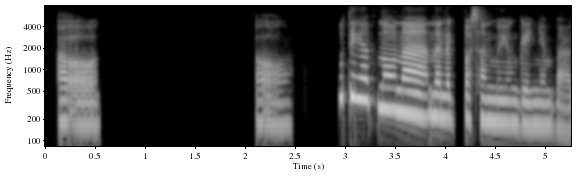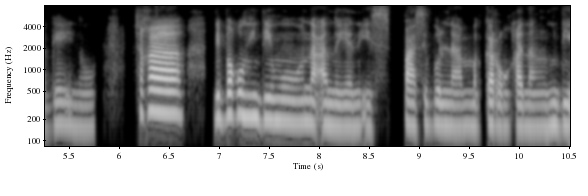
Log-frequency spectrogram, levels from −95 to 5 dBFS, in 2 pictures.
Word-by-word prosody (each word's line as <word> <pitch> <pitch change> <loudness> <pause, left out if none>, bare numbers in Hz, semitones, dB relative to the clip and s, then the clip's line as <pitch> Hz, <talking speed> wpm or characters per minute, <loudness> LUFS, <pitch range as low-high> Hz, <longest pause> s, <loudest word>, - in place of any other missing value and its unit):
Oo. 85 - -3 1.6
Oo. 165 - -9 0.4
Buti 410 +1 +2
nga 380 - +5
at 365 - -7
'no 280 -2 +2
na 235 -3 +5
nalagpasan 210 -2 -3
mo 185 - -4
iyong 180 -1 -6
ganyang 170 -1 -6
bagay 170 +2 -9
'no. 155 0 -13 0.3
At - - -55
saka 260 0 +9 0.5
di 215 +1 -4
ba 235 - +5
kung 235 -1 0
hindi 200 -2 -2
mo 185 -1 -4
na-ano 170 -2 -1
yan 160 0 -6
is 160 -2 -12
possible 170 0 -1
na 160 -1 -5
magkaroon 165 -1 -3
ka 160 - +1
ng 155 +1 -6
hindi 165 - -3
175 Hz, 165 wpm, -22 LUFS, 160-210 Hz, 1.6 s, saka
